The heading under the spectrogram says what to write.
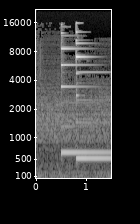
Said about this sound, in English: I'm going to ring the doorbell now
